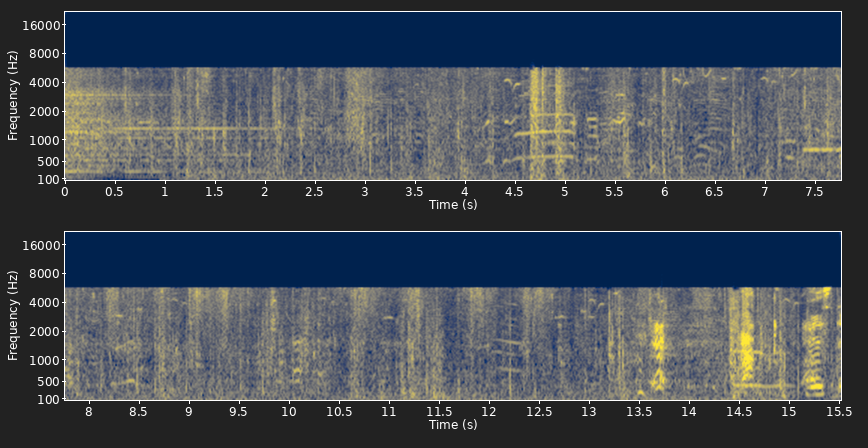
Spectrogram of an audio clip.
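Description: Footsteps crunch on dirt at a quick pace.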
